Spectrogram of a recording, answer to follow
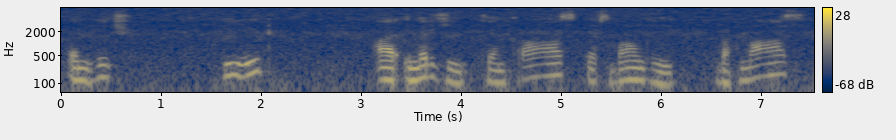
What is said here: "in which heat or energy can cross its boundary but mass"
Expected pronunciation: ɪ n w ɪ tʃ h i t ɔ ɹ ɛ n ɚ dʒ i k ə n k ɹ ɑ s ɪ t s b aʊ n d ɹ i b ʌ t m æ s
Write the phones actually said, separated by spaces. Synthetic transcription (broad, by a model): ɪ n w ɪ tʃ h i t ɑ ɹ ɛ n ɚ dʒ i k ə n k ɹ ɑ s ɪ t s b aʊ n d ɹ i b ʌ t m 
